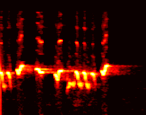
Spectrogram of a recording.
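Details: White-rumped shama song played to stimulate young wild-caught birds that are stressed and stop singing; a rapid run of rich whistled notes, sliding up and down, with rising flourishes, lasting under two seconds.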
